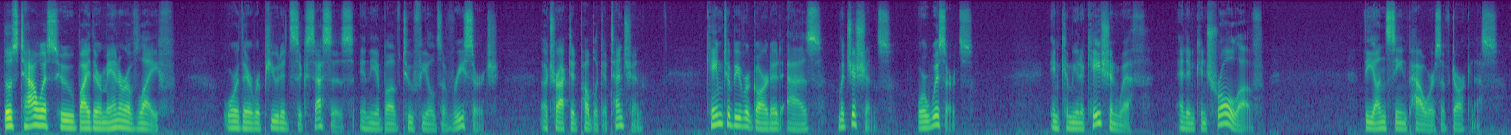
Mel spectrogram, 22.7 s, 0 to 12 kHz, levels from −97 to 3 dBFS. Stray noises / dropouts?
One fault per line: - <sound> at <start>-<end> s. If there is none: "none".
none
